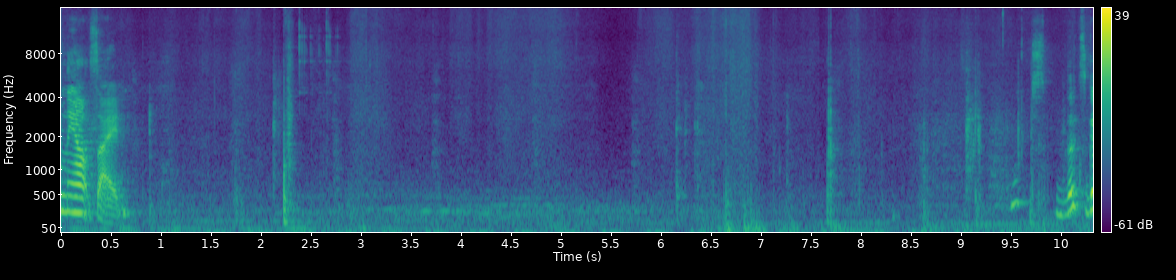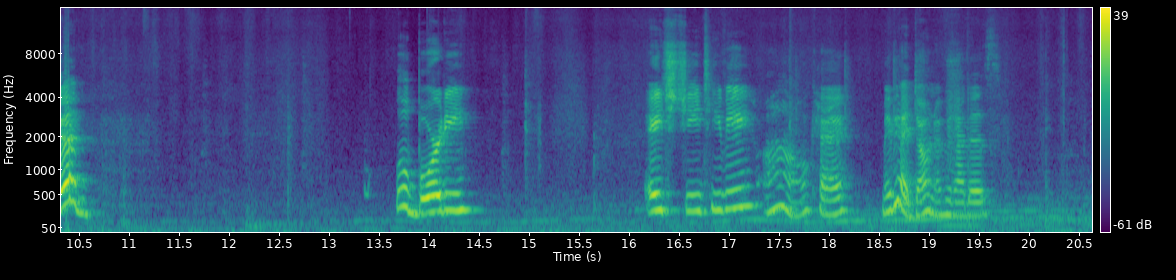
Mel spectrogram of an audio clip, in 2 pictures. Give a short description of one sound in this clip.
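An elderly woman talks calmly into a microphone.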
